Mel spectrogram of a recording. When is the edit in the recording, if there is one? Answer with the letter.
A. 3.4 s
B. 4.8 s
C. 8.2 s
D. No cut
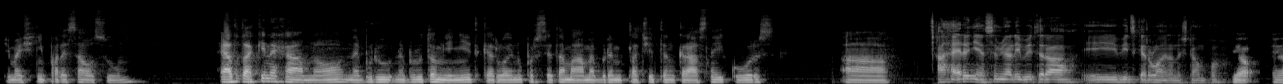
D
